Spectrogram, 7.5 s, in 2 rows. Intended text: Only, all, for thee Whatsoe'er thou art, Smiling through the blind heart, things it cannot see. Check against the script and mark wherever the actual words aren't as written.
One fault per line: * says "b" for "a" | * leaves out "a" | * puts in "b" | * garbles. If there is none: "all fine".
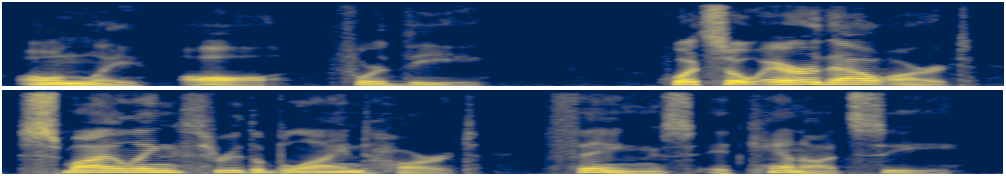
all fine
